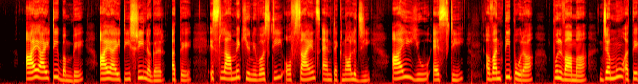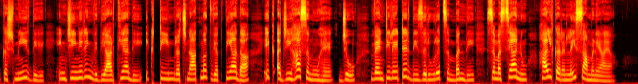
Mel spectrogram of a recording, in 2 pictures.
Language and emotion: Punjabi, neutral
